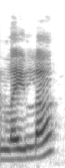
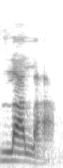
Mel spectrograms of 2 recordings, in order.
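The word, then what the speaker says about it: Lala: to let you know it's not layla it's la la la la la la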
